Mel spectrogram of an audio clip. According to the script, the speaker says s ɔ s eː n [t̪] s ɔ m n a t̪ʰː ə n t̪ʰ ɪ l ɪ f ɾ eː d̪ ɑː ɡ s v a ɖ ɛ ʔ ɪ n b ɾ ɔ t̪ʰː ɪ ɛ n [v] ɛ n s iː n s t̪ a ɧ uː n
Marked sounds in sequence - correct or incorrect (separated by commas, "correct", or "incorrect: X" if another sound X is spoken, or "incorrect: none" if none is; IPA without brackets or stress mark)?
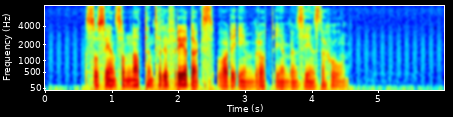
correct, incorrect: b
